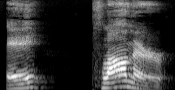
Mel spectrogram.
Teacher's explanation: On ne prononce pas le B. Oui, c'est un de ces mots en anglais où le B n'est pas prononcé, mais il est bien écrit.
